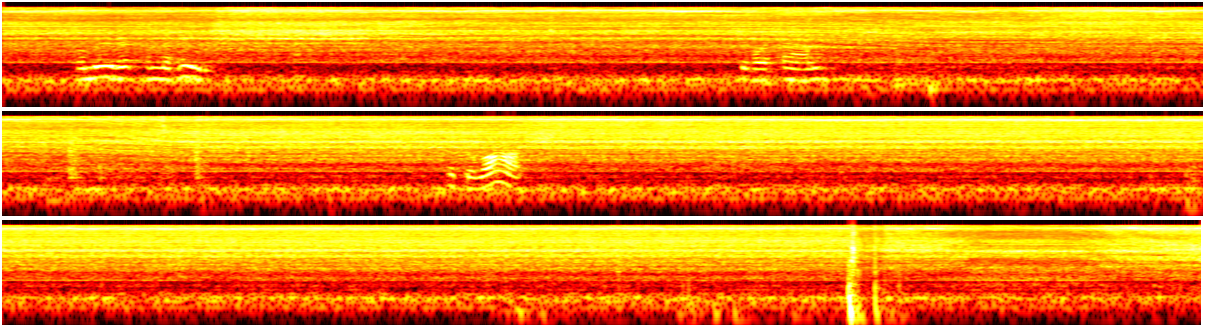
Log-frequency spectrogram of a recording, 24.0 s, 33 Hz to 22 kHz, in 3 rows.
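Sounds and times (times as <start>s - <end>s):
vacuum cleaner running: 0.0s - 24.0s
sharp knock: 21.7s - 22.3s.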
